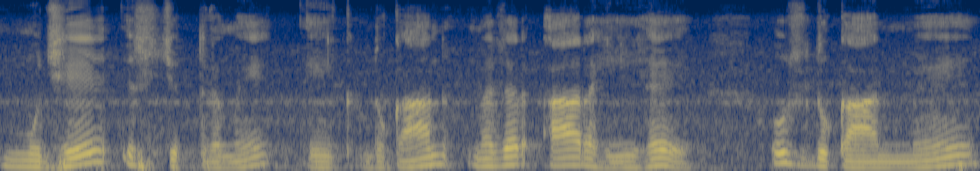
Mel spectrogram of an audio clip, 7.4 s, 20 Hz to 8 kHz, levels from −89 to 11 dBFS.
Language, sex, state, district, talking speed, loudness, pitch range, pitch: Hindi, male, Madhya Pradesh, Dhar, 105 wpm, -18 LUFS, 105-140 Hz, 125 Hz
